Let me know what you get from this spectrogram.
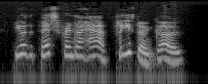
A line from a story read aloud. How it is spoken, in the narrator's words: cried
